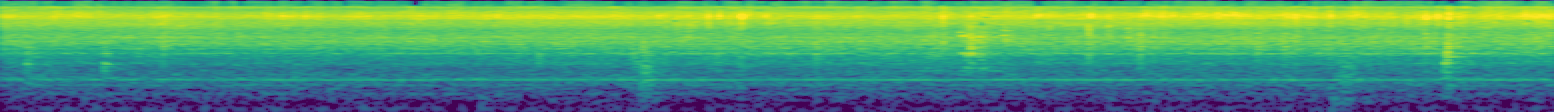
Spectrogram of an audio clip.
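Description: Onions sauté in olive oil in a pan over medium heat, making a steady, even sizzle that runs the whole time, broken by faint occasional clicks of stirring nearby.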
